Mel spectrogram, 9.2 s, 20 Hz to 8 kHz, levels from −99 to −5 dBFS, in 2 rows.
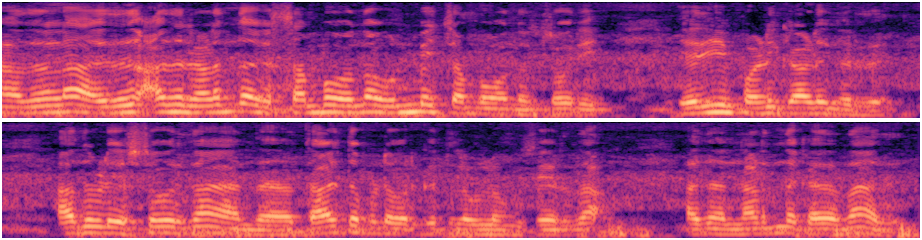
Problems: background sounds at intervals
